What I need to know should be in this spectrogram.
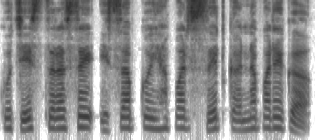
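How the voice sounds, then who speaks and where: A man speaks at normal speed in a high, somewhat bright voice that barely moves in pitch, with faint music behind him. He demonstrates a tech product, instructing viewers step by step and addressing them as friends, as a how-to voice-over.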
